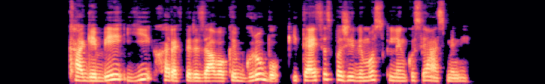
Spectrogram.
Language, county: Lithuanian, Šiauliai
